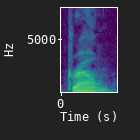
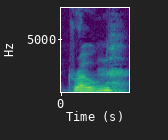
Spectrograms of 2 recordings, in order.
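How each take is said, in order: First: The vowel sounds like the vowel in 'now'. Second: The vowel sounds like the vowel in 'go'. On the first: The speaker calls it right. "but you should say drown" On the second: The speaker calls it wrong. "many people say drone"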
